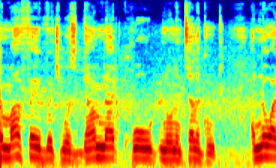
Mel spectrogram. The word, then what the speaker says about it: quod: Quod, like quad.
